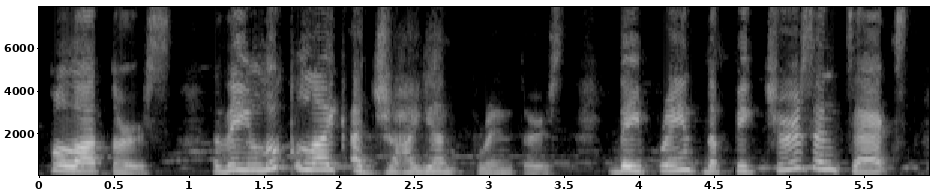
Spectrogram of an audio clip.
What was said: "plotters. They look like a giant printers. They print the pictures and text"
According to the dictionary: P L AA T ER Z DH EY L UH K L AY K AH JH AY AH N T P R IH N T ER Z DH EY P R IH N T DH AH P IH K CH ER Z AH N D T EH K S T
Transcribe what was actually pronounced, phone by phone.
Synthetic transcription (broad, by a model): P L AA T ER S DH EY L UH K L AY K AH JH AY AH N T P R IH N T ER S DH EY P R IH N T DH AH P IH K CH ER S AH N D T EH K S T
